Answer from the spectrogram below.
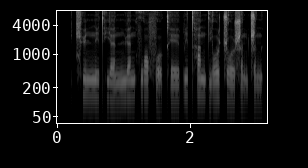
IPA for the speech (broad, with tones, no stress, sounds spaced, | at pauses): t͡ɕʰ y˥ n n̪ i˧˥ t̪ʰ j ɛ˧˥ n n̪ ɥ ɛ˥ n f w ɔ˥˩ f o̰˨˩ ʊ̯ kʰ e˧˥ ɪ̯ p i˥˧ t̪ʰ a˥˩ n t̪ j o˥ ʊ̯ ʈ͡ʂ o˧˥ ʊ̯ ʂ ə̰˨˩ n ʈ͡ʂ ə˥˩ n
